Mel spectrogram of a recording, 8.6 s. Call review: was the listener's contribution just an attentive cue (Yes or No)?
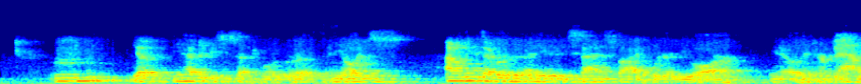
Yes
